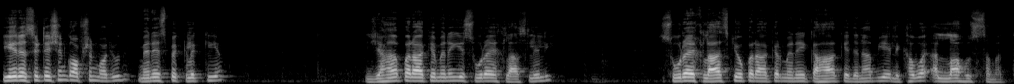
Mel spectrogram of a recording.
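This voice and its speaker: A man's voice: fairly high pitch, steady tone, darkish tone. A man with a slightly raised voice talks in an earnest, explaining way. He is the founder of a tech app, guesting on an interview show and walking the host through a live demo one step at a time. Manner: earnest, explains step by step while showing a phone.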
